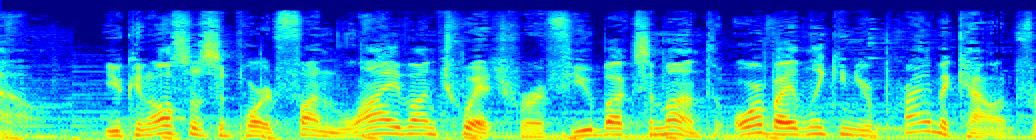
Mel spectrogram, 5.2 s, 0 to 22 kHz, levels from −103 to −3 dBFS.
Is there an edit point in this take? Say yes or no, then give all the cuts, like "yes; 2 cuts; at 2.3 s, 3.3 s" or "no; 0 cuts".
no; 0 cuts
